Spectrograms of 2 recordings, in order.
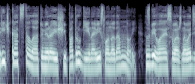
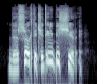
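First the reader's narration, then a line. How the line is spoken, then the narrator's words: Sullen grumble. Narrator (Russian): пробурчал насупившийся Фер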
